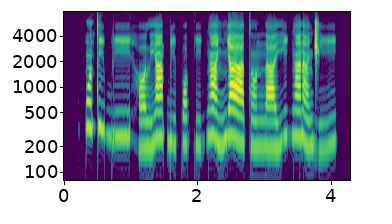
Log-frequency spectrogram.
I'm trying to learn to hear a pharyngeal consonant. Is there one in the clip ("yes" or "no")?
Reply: no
